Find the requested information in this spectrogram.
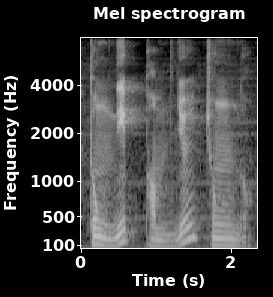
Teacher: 리을이 니은으로 바뀌는 거예요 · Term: 리을의 비음화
